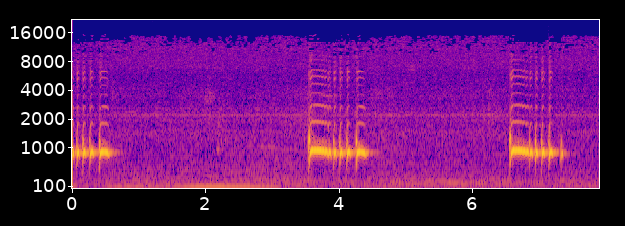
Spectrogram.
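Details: Local zebra dove, offspring of a champion decoy bird, with a brilliant voice. Three loud cooing phrases come about three seconds apart, each a rising onset followed by fast stuttered beats, over a low background hum.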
